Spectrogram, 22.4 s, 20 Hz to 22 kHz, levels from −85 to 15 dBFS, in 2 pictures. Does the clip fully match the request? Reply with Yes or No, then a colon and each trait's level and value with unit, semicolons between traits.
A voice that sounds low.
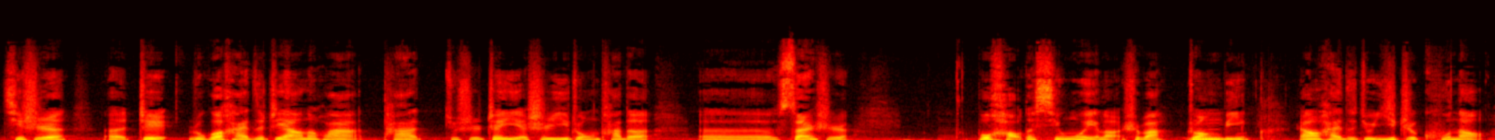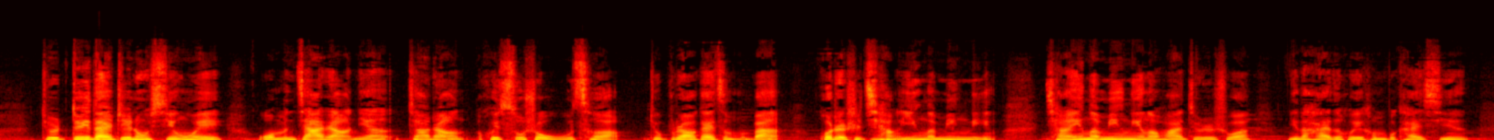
No: medium, 160 Hz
